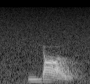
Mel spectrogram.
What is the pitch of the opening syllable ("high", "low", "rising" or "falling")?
falling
